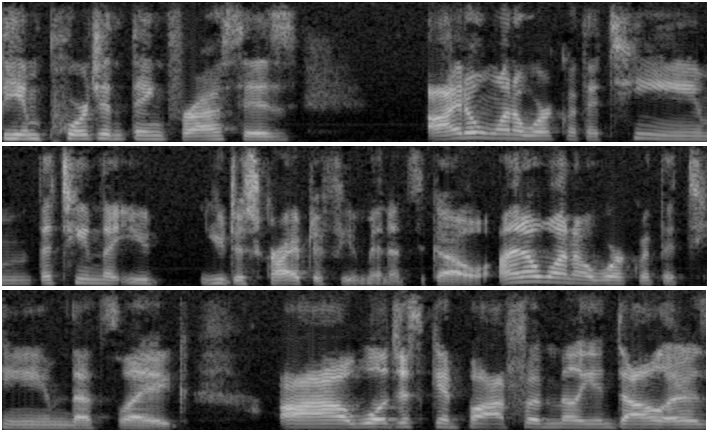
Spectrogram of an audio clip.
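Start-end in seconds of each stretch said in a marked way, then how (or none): 8.8-10.6 sudden put-on Boston accent. Speaker describes a team they don't want to work with, in a sudden Boston accent. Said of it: "I don't know why I'm trying to use this Boston accent all of a sudden".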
